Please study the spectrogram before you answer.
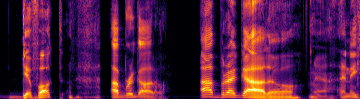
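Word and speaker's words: obrigado: It's But pronounced get fucked. abrigado.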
